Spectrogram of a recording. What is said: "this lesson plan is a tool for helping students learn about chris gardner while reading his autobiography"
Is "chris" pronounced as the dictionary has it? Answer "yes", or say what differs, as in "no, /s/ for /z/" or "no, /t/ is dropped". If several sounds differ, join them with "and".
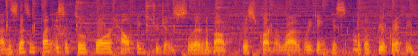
yes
